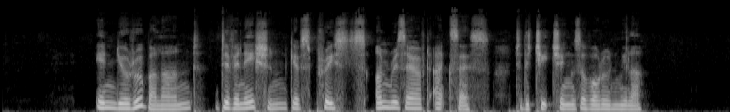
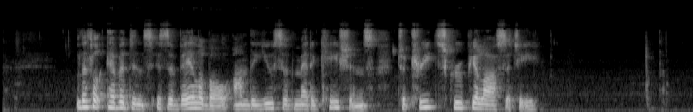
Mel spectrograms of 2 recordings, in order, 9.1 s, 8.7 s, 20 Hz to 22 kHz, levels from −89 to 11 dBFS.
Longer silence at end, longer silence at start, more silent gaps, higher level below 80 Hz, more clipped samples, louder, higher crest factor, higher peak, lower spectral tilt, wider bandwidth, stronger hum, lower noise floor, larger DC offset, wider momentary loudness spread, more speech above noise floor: second, 1.05 s vs 1.95 s; first, 1.2 s vs 0.95 s; neither; first, -44 dBFS vs -62 dBFS; neither; about the same, -22 LUFS vs -20 LUFS; about the same, 16 dB vs 18 dB; second, -6 dBFS vs -2 dBFS; about the same, -5 dB/octave vs -6 dB/octave; first, 12.5 kHz vs 9.2 kHz; neither; first, -68 dBFS vs -64 dBFS; neither; about the same, 10 LU vs 10 LU; about the same, 47 dB vs 45 dB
